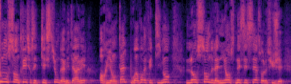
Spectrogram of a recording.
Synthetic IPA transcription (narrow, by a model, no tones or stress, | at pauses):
kɔ̃sɑ̃t̪χesyʁsɛt̪̚kʲɛst̪jɔ̃d̪əlamed̪it̪eʁane | ɔʁjɑ̃t̪alpuʁavwaʁefɛk̚t̪ivmɑ̃ | lɑ̃sɑ̃bləd̪əlanyɑ̃snesesɛʁsyʁləsyʒɛ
